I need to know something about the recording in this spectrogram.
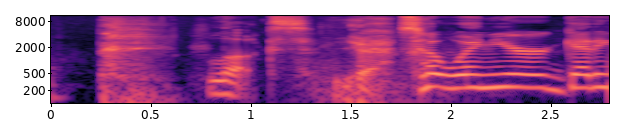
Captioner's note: Josh laughing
